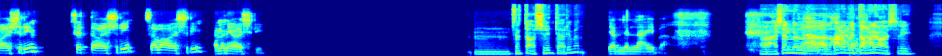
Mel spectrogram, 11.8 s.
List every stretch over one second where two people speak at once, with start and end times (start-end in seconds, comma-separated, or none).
9.7-11.0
